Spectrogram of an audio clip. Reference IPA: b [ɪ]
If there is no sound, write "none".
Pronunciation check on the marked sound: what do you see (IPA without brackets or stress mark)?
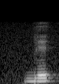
ɪ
